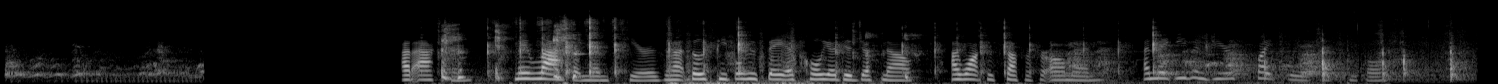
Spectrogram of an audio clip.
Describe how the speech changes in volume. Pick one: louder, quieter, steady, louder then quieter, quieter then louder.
quieter.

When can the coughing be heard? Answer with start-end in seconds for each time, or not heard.
4.4-5.8, 8.7-9.2.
